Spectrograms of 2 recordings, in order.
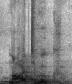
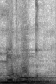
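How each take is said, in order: First: Notebook with an open "aw", NAWT-book; correct pronunciation. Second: Notebook with a closed "o", NOHT-book; wrong pronunciation. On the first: Teacher correcting the word, notebook said NAWT-book. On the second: Teacher showing what to avoid, notebook as NOHT-book. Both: Shown as a demonstration. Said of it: "Its pronunciation is not".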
